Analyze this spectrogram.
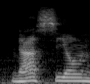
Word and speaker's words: nación: left nah she on Nellie dad Nash Iona nación Nally dad it's a little faint alright so that's how I pronounced it just now as you heard me pronounce it nasty Owen nap nación Ally dud Nessie oh now see ya now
